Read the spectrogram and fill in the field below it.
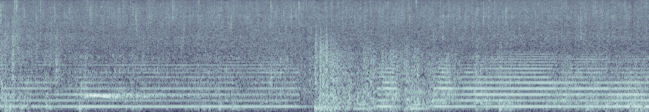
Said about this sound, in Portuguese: Era uma noite chuvosa, fria e silenciosa na floresta de Elven quando repentinamente um som aterrorizante cortou o silêncio e cornetas soaram no meio da escuridão.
